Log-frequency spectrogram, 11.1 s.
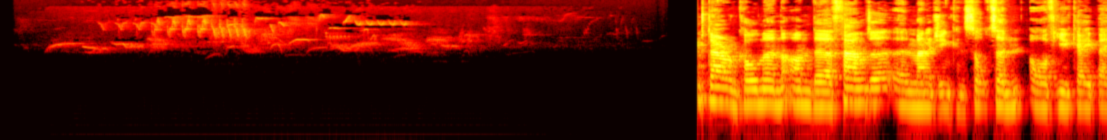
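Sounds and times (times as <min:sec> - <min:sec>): faint birdsong: 0:00.2 - 0:06.6.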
